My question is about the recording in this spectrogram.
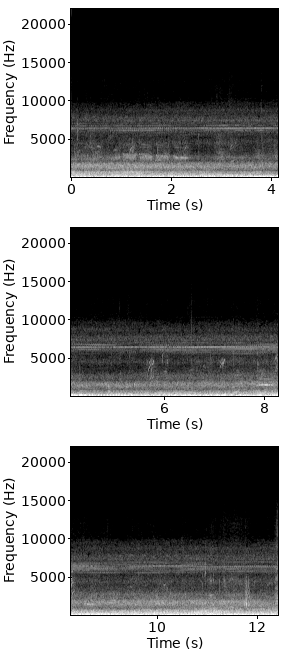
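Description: Steady low rumble of wind buffeting the camera microphone, with a few faint high chirps about two-thirds of the way through.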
